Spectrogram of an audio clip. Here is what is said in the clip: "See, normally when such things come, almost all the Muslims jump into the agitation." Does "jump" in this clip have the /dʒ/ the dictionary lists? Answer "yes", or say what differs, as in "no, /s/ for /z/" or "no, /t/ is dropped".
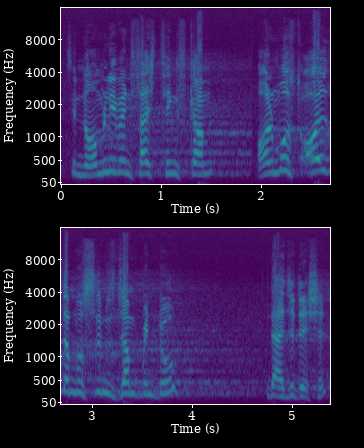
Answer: yes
